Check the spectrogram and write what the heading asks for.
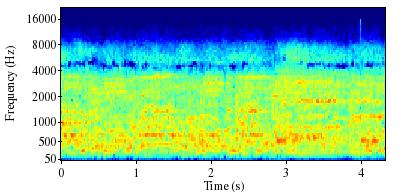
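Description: Live southern rock band playing a song, with singing over the band.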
